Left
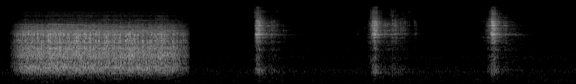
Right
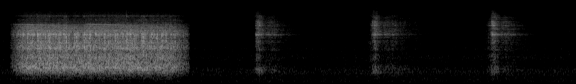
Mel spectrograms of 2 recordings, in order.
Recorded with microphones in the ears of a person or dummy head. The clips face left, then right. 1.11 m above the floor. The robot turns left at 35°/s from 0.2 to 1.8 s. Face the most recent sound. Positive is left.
turn(degrees=60)  # may be behind; listen again after turning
